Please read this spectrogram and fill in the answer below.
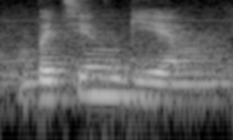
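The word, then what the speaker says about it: بتنجان: Называются они батингем. Батингем. То же самое говорите на из нусы кило батингем или анаиза, если женщина кило батингем, там полкило или килограмм.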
